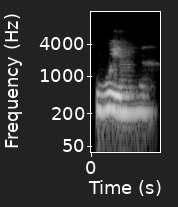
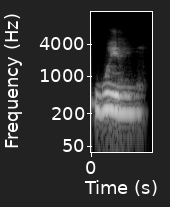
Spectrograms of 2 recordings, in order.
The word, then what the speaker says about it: with: Esa D se pronuncia con la lengua entre los dientes. Por lo tanto, esto me queda chatting with, chatting with.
